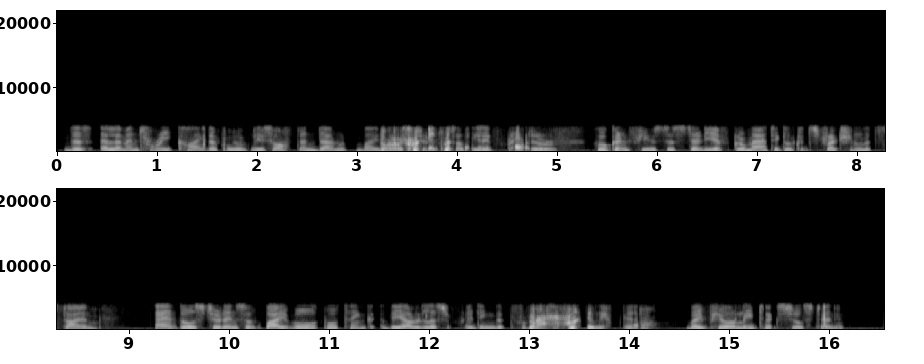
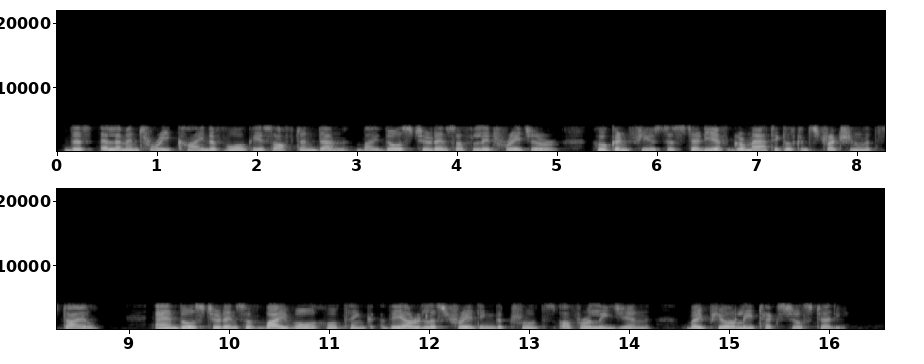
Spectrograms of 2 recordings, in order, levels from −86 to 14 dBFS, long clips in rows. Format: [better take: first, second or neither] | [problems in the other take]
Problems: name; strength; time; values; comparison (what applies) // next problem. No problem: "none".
second | noise reduction (neural diffusion model UNIVERSE++)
